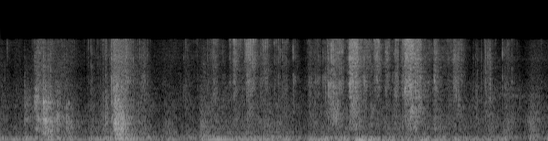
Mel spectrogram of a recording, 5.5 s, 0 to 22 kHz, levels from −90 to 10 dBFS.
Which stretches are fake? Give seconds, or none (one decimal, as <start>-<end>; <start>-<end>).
3.4-4.7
